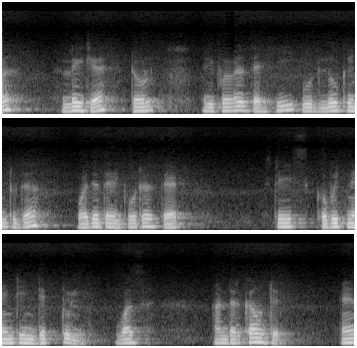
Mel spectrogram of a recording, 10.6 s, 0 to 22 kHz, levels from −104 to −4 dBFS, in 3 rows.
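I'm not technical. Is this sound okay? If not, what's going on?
No. At 2.23 to 2.33 s, a burst of packet loss: about 80 ms of audio never arrived, so the receiver stretched and faded the last sound, then jumped ahead. At 4.61 to 4.67 s, short concealed packet loss: about 40 ms went missing, and the patched-in fill gives a brief smear or wobble.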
